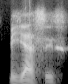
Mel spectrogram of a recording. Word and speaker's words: Villacis: love the fact that you said my last name uh piyasis that's uh it's refreshing to actually hear that the last name pronounced the right way man so thank you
